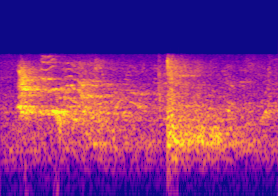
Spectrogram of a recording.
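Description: A person's loud calls, as an agility handler gives commands to the dog running the course, with a sharp knock about two and a half seconds in.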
